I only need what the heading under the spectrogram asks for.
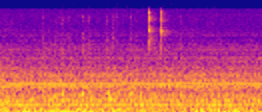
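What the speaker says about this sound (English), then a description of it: "And you can just start clicking." A computer mouse clicks twice in quick succession while a polygon selection tool is used, crisp and close, over a steady low background hum.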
